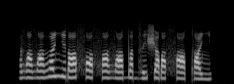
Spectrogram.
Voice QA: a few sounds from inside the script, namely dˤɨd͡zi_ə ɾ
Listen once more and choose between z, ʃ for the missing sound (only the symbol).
ʃ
